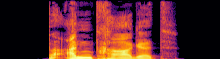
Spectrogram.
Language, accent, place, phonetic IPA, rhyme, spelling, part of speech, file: German, Germany, Berlin, [bəˈʔantʁaːɡət], -antʁaːɡət, beantraget, verb, De-beantraget.ogg
- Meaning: second-person plural subjunctive I of beantragen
